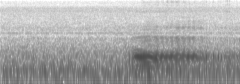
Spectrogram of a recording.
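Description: A man's drawn-out, wavering hesitation "uh" about one and a half seconds in, over a steady background hum.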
